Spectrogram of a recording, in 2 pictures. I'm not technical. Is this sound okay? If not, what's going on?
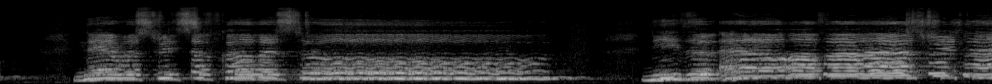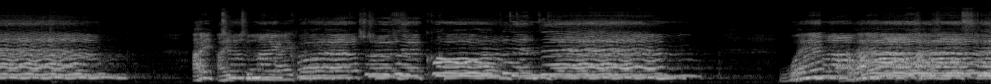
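No. From 18.32 s to the end, there's a doubled audio track: a second, slightly quieter copy of the sound trails about half a second behind. Unlike a room echo, it starts abruptly and doesn't fade away, likely from a delayed second recording path.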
